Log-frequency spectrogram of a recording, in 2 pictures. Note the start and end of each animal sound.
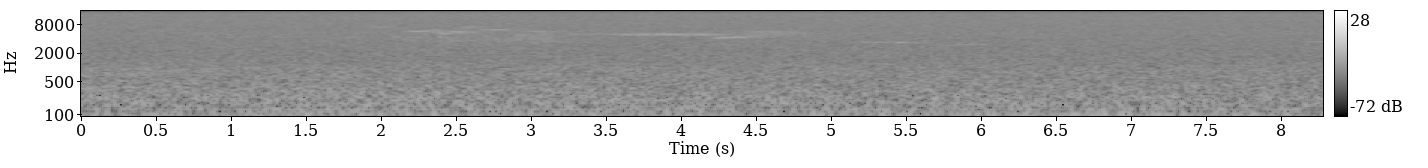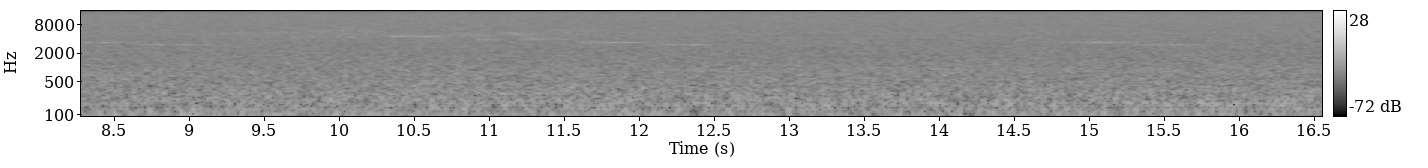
2.0s-3.1s: Brown Creeper (Certhia americana)
3.3s-4.9s: Black-throated Green Warbler (Setophaga virens)
5.2s-6.2s: Black-capped Chickadee (Poecile atricapillus)
8.1s-9.2s: Black-capped Chickadee (Poecile atricapillus)
9.9s-11.2s: Black-throated Green Warbler (Setophaga virens)
11.5s-12.6s: Black-capped Chickadee (Poecile atricapillus)
14.8s-15.8s: Black-capped Chickadee (Poecile atricapillus)

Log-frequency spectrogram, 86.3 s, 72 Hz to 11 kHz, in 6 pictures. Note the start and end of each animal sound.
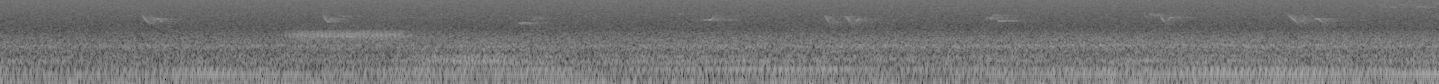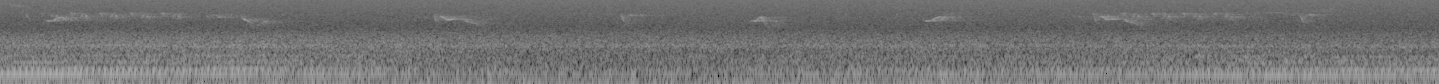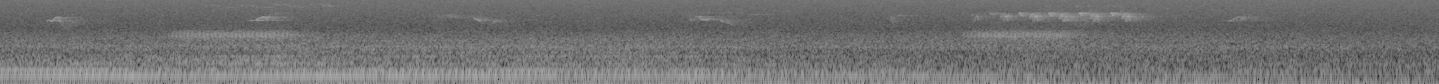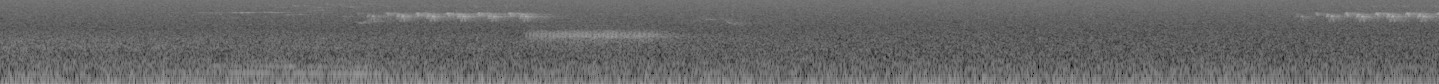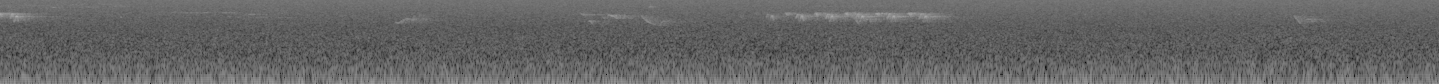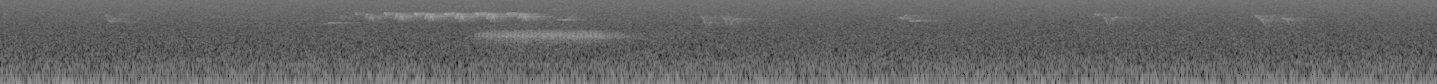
1.3s-27.6s: Blue-headed Vireo (Vireo solitarius)
2.9s-4.1s: Hairy Woodpecker (Dryobates villosus)
13.4s-14.5s: Blackburnian Warbler (Setophaga fusca)
14.7s-16.4s: Ovenbird (Seiurus aurocapilla)
25.5s-27.0s: Ovenbird (Seiurus aurocapilla)
28.9s-41.6s: Blue-headed Vireo (Vireo solitarius)
30.5s-31.7s: Hairy Woodpecker (Dryobates villosus)
30.9s-32.3s: Blackburnian Warbler (Setophaga fusca)
35.2s-36.8s: Black-throated Green Warbler (Setophaga virens)
38.4s-39.6s: Hairy Woodpecker (Dryobates villosus)
38.7s-40.3s: Ovenbird (Seiurus aurocapilla)
45.0s-46.6s: Black-throated Green Warbler (Setophaga virens)
46.6s-50.7s: Blue-headed Vireo (Vireo solitarius)
46.7s-48.6s: Ovenbird (Seiurus aurocapilla)
48.4s-50.0s: Hairy Woodpecker (Dryobates villosus)
56.1s-58.1s: Ovenbird (Seiurus aurocapilla)
57.8s-59.0s: Blackburnian Warbler (Setophaga fusca)
59.2s-60.4s: Black-throated Green Warbler (Setophaga virens)
61.5s-64.4s: Blue-headed Vireo (Vireo solitarius)
65.3s-67.1s: Ovenbird (Seiurus aurocapilla)
70.3s-85.0s: Blue-headed Vireo (Vireo solitarius)
75.4s-77.4s: Ovenbird (Seiurus aurocapilla)
76.6s-78.4s: Hairy Woodpecker (Dryobates villosus)

